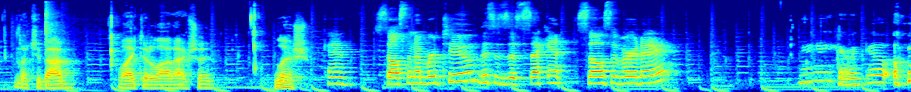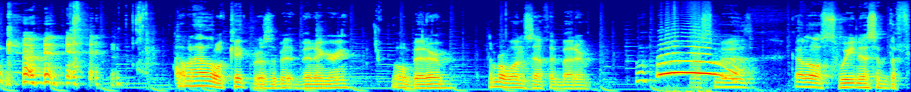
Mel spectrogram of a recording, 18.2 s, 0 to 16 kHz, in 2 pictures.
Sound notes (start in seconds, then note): 9.0 chuckles; 10.4 chip crunches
